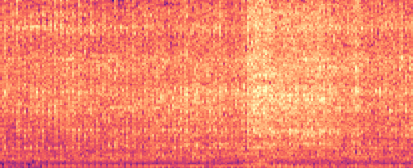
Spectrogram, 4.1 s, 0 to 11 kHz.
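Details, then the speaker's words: Restored Honda XL100S with a new genuine exhaust, cold day, putters evenly at idle then a quick blip picks up smoothly and settles back; normal idle and revving, sounding very different from before. "Yeah, it's on. Sounds loads different to what it did."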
